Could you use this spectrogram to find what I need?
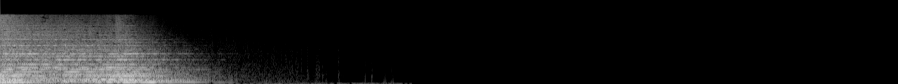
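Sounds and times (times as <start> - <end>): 
music: 0.0 - 2.4.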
